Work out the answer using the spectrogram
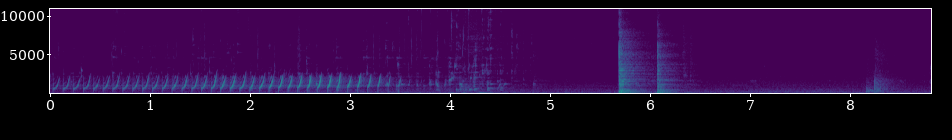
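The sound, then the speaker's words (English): Homemade plum wine draining through a funnel into a bottle, escaping air making a rapid train of bubbly gurgles that swell in loudness into a crescendo, then fade, followed by a few sharp glassy knocks. “Chris Hoff is making himself some homemade plum wine. When the wine passes through the funnel and into the bottle, air escapes, creating this little bubbly crescendo.”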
